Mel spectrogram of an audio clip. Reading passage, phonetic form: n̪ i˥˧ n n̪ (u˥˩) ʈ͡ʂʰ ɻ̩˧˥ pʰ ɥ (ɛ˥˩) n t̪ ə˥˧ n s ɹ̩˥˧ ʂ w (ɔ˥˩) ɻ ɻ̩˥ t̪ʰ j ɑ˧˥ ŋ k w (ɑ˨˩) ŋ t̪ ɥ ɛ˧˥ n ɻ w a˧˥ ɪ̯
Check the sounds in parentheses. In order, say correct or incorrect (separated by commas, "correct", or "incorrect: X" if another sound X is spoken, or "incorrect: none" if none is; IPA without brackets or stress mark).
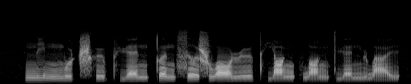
correct, incorrect: ɛ˥, correct, correct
